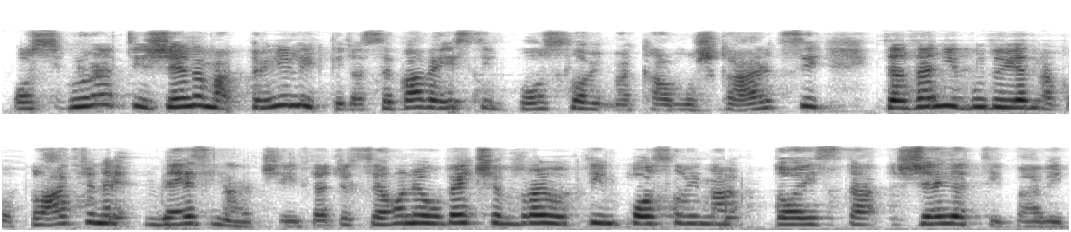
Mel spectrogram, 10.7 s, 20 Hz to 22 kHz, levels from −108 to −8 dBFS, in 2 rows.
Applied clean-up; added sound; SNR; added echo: neural mask model DeepFilterNet 3.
